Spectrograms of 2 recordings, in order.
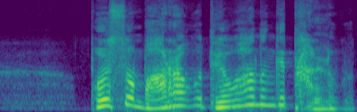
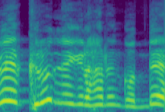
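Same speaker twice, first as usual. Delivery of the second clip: impatient question; 6 semitones higher, 6 dB louder than usual. Retold or imitated. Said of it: "하고 한참 얘기하다 보면".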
